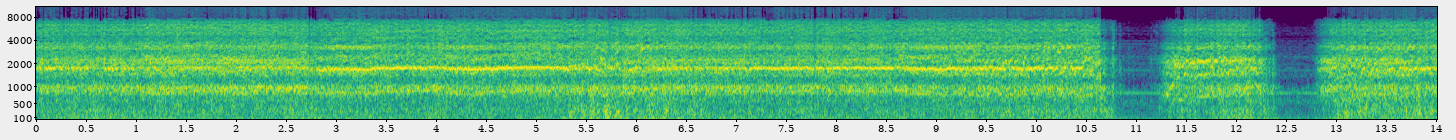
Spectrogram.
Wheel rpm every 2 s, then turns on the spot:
230, 220, 230, 230, 230, 140, 110.
none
